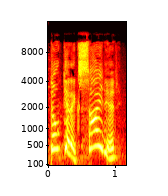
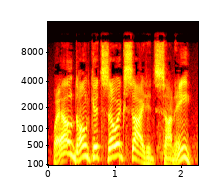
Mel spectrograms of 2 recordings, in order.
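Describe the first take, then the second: First: Very high, louder angry yell; indignant yell. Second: Put-on man brushing off an upset boy; higher start dropping on the last word; dismissive man. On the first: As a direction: yell the words back in outrage. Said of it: "yelled Mike". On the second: Man soothing an angry boy. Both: A narrator's reading.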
